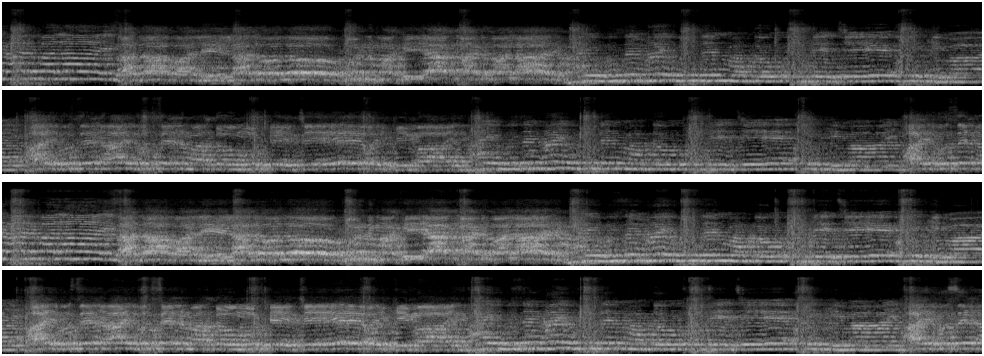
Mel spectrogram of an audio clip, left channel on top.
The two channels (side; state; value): left; quieter; 3.5 dB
